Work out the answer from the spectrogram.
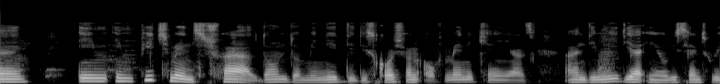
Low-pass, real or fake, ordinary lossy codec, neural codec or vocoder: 7.2 kHz; real; AAC, 48 kbps; none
